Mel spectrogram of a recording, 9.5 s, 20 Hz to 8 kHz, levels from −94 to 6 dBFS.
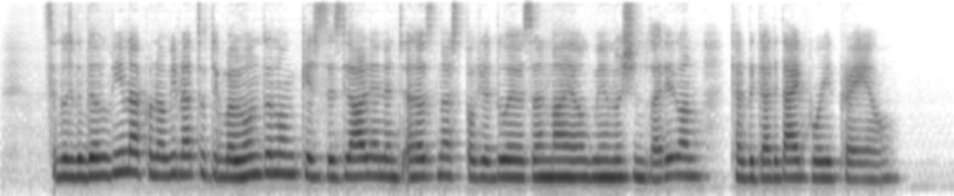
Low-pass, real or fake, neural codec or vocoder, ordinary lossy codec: none; fake; codec, 16 kHz, 0.5 kbps, FunCodec, trained on LibriTTS, 25 frames a second; none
